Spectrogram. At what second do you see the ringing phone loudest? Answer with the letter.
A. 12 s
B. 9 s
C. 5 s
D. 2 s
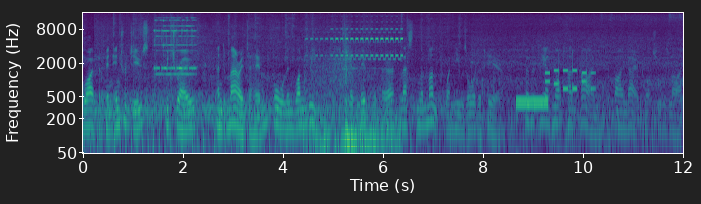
B.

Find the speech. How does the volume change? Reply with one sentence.
The volume of the talking goes down.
